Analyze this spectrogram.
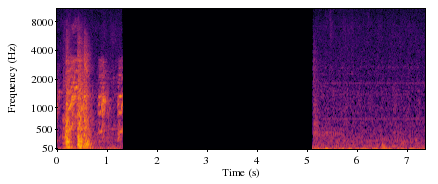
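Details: Door sliding and knocking sounds indoors, then a long silence and faint room noise; no animal sound heard.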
